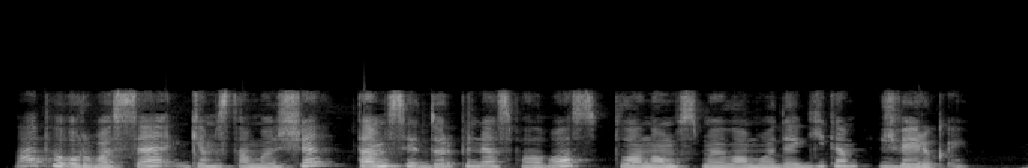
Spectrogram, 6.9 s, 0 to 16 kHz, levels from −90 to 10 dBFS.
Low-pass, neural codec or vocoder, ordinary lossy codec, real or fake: 7.2 kHz; none; AAC, 64 kbps; real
